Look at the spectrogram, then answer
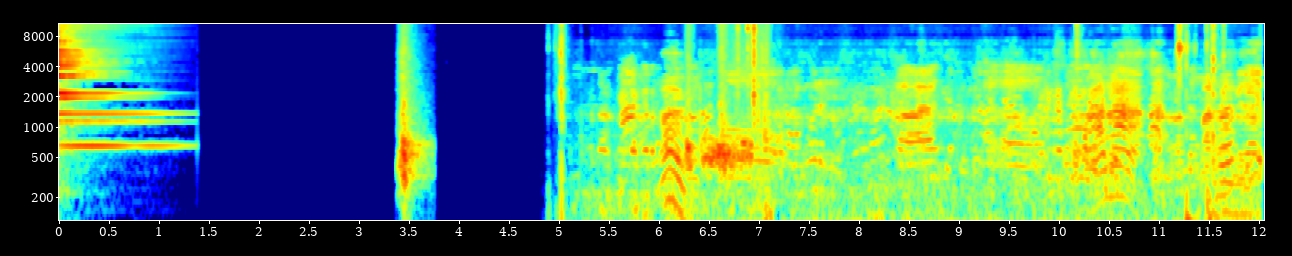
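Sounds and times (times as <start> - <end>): bright bell ding: 0.0 - 1.4.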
